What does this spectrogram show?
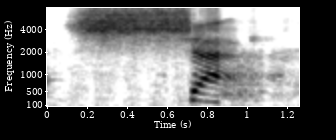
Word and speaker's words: chef: That one's tricky because it's spelled with the CH, but what sound do we produce? Which, yeah. SH. Yeah, we produce the chef.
